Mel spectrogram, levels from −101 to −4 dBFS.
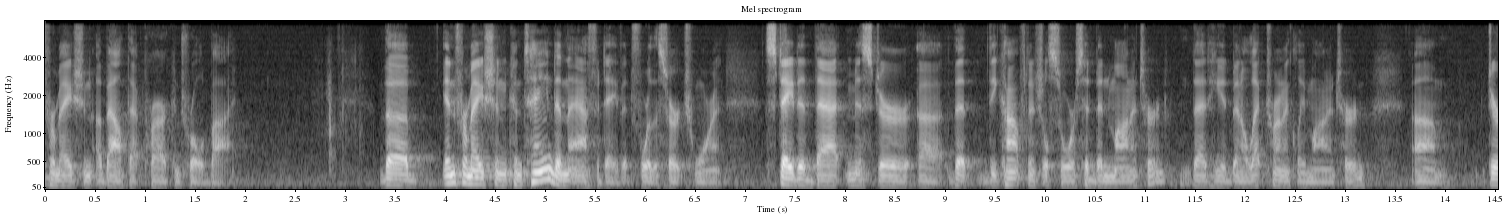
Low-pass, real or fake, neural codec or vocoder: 7.2 kHz; real; none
